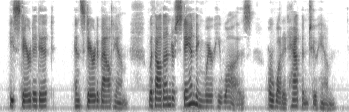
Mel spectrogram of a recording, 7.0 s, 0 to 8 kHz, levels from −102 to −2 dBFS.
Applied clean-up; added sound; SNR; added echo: none; none; none; none.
